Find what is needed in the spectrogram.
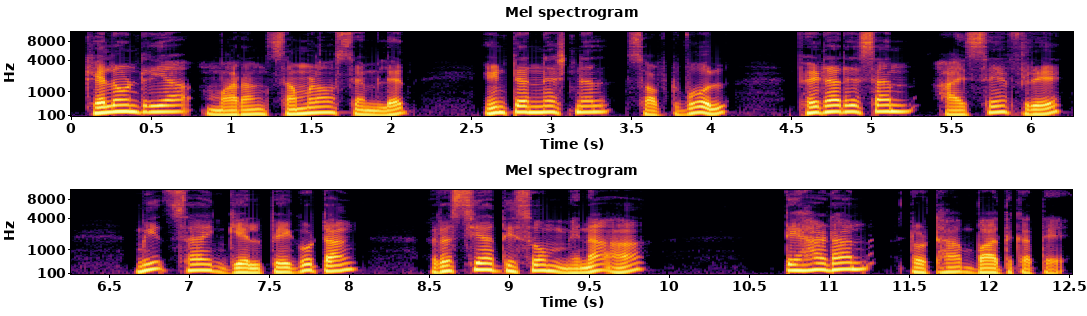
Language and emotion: Santali, neutral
